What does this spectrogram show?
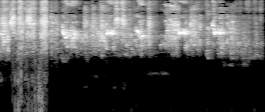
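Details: Morning feeding time for budgerigars: a brief low thump opens, then scratchy chatter and short sharp chirps come in bursts from a small group of birds.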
